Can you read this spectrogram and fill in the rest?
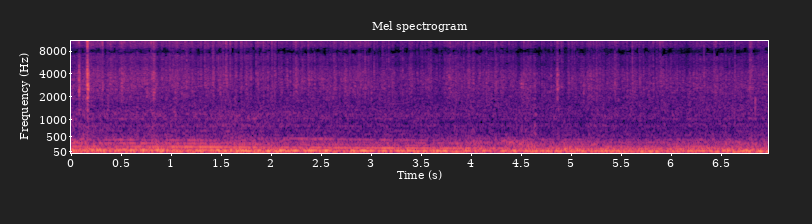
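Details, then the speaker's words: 2016 Ford F150, 2.7L twin-turbo V6, 4WD, driving on the road after a rear-end bearing rebuild: steady low whine under road rumble that rises and falls with speed and can be felt in the gas pedal. Caused by failing front 4WD hub actuators, earlier misdiagnosed as wheel bearings. "It kind of sounds like a gear whine, or maybe a little bit like a mud tire whine, but it definitely is not. It's not mud tires, because you can actually feel it in the gas pedal and everything."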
